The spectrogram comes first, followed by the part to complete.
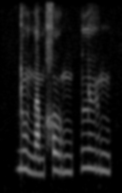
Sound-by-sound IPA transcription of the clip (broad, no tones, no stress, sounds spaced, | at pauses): ɖ ũ n a m χ u m | l ʉ m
